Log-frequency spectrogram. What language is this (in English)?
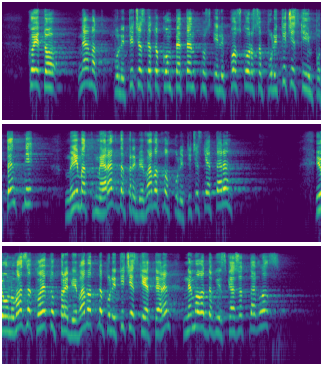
Bulgarian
